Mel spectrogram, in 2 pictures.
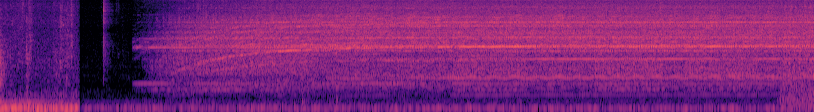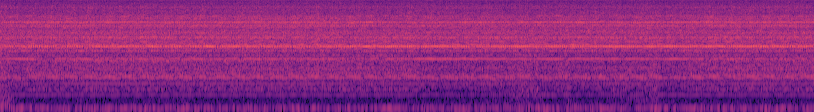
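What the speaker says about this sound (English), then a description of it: "now I need to go on this side and actually do the countersink for all the holes" A drill whines steadily while countersinking holes in the body of a budget Telecaster-style guitar kit. A brief clunk starts it, then a high sustained tone runs close and continuous with little variation.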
